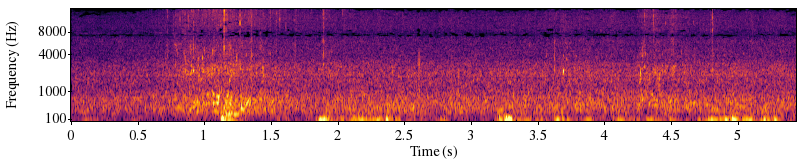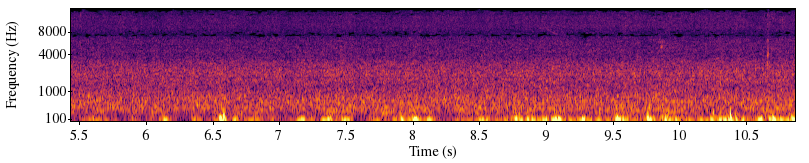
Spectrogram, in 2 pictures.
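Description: Water sloshes as a woman moves through the shallows nearby.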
